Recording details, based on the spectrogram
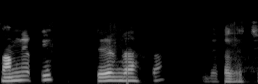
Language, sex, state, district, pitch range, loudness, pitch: Bengali, male, West Bengal, Purulia, 165-190 Hz, -30 LUFS, 175 Hz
